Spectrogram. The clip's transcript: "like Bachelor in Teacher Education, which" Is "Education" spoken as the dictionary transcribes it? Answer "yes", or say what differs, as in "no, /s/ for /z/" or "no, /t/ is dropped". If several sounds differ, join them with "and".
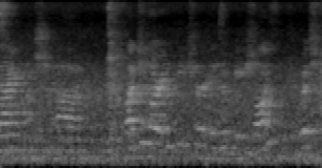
no, /z/ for /dʒ/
